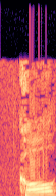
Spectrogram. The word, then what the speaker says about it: kol: And then the noun kol, kol, K-O-L, means all or the whole of, literally.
